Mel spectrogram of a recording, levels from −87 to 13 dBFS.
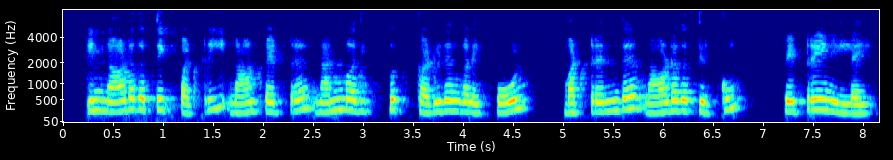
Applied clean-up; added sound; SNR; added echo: neural mask model DeepFilterNet 3.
